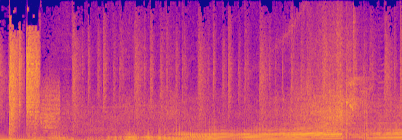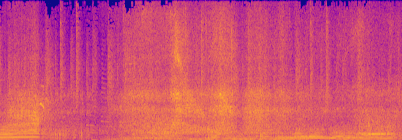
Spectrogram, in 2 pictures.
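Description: Electronic music cuts off about a second in. Then a Subaru Impreza WRX STI's turbocharged flat-four engine accelerates hard, rising steeply in pitch, breaking at a gear change and rising again, then holding high revs with a wavering pitch near the end.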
